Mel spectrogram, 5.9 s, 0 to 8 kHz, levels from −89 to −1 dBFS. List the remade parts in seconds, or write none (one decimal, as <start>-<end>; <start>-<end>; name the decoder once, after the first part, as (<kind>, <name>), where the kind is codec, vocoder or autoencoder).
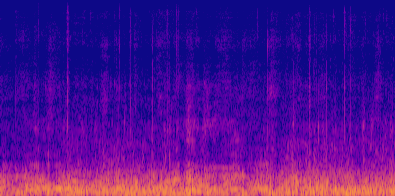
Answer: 0.0-0.9 (codec, SNAC); 2.6-4.2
